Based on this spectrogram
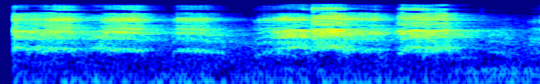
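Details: Spix's macaws in a large flocking aviary, the first group chosen for return to Brazil, give harsh, raspy screeches in short bursts about half a second apart, loud and high, with nothing else clearly heard.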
